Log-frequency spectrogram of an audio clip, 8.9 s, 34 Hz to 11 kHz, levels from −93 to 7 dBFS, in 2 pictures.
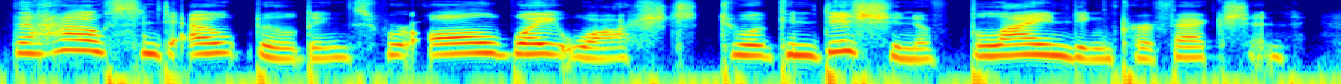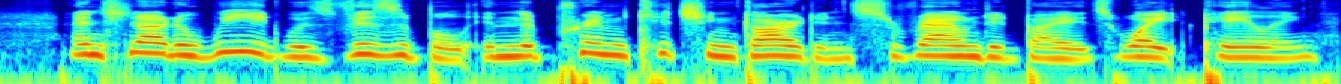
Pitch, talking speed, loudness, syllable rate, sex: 240 Hz, 200 wpm, -17 LUFS, 6.0 syllables/s, female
